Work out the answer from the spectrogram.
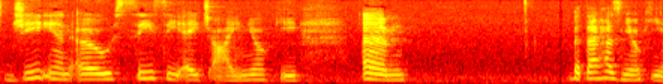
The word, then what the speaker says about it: gnocchi: for a summer and that was how we pronounced it. And they brought it to us. So it must be close, but it's G-N-O-C-C-H-I gnocchi.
